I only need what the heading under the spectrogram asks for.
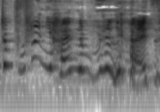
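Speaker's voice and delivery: very high, shrill, loud, desperate screaming. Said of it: "舒淇就大叫".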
